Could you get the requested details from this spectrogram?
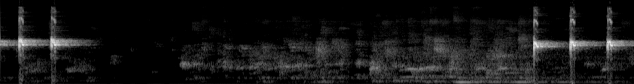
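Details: Sooty-headed bulbul calling to lure others into answering. Two loud, clipped notes with a short ringing tail open the recording, then faint indoor background noise, then three more sharp notes in quick succession.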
